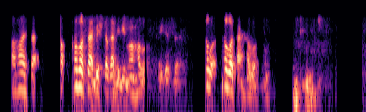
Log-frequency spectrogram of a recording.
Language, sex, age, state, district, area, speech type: Assamese, female, 45-60, Assam, Tinsukia, rural, conversation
